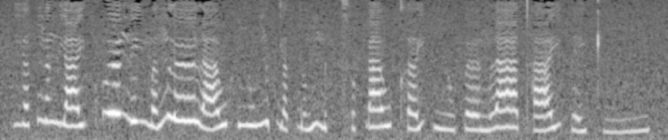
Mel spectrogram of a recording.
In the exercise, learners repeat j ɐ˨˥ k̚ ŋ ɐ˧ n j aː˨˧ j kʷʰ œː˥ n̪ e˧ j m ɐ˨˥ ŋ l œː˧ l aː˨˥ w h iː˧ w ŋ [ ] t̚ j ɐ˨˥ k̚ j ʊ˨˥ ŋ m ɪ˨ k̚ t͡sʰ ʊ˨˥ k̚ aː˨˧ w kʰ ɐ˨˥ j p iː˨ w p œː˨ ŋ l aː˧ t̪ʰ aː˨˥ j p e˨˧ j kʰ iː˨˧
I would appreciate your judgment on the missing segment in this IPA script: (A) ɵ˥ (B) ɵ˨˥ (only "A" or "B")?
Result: A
